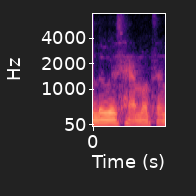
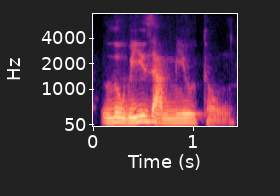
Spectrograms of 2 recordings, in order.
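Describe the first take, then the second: First: The name is said with an English accent. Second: The name is said with a Brazilian Portuguese accent.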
